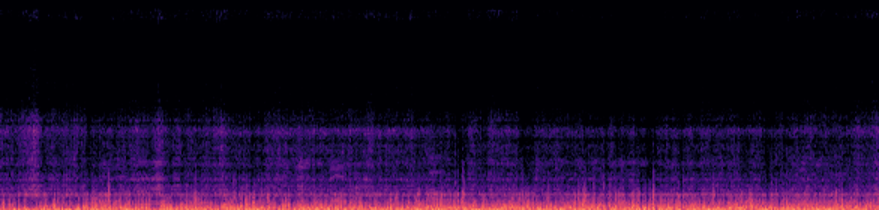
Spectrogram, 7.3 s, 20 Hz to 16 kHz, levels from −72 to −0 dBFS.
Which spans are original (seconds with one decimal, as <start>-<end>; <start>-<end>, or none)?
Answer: 0.0-7.3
